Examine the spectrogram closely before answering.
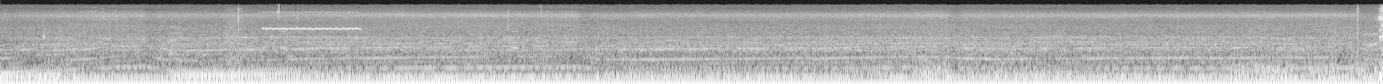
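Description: A sports car engine roars steadily at speed.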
